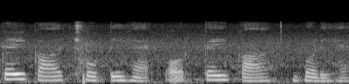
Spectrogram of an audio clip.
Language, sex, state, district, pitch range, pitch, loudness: Hindi, female, Punjab, Fazilka, 165-210 Hz, 185 Hz, -17 LUFS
